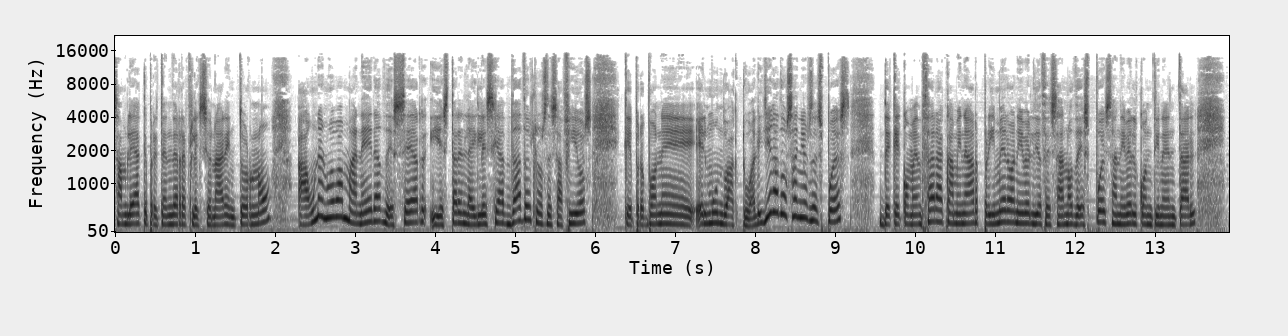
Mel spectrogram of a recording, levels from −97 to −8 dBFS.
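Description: No dropouts, clicks, level jumps, distortion or timing glitches turn up anywhere in the recording.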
